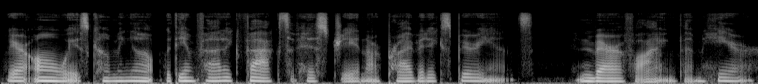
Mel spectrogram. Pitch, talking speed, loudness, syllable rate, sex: 155 Hz, 150 wpm, -21 LUFS, 4.9 syllables/s, female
